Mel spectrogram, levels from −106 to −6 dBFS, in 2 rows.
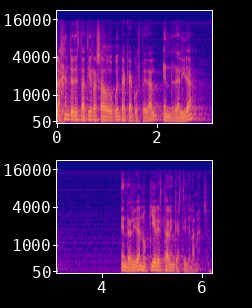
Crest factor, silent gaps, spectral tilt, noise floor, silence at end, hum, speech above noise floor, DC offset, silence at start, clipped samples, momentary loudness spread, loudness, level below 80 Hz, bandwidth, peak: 20 dB; none; -6 dB/octave; -75 dBFS; 0 s; 50 Hz at -60 dBFS; 40 dB; under 0.1%; 0 s; under 0.1%; 12 LU; -36 LUFS; -66 dBFS; 16 kHz; -16 dBFS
